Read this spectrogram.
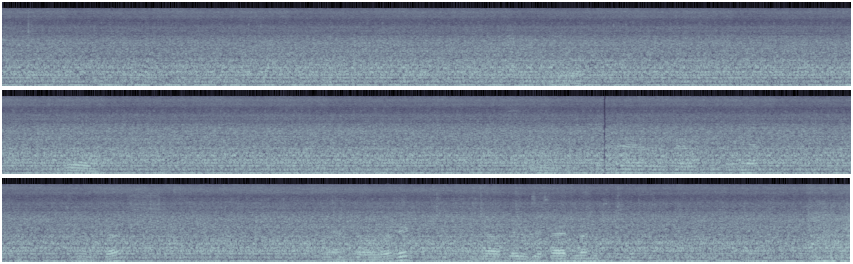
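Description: A tractor engine drones steadily nearby.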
